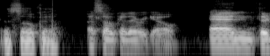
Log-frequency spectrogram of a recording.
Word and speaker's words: Ahsoka: But they're still doing Osaka, or I can never say her name. Ahsoka.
